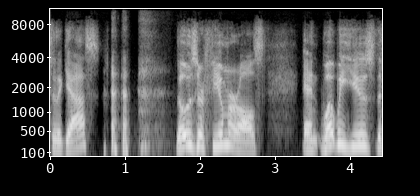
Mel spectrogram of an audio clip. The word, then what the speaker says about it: fumaroles: it to, but you also use these volcanic fumaroles or fumaroles. So how's that pronounced? Oh, yes, no problem. So they're called fumaroles.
